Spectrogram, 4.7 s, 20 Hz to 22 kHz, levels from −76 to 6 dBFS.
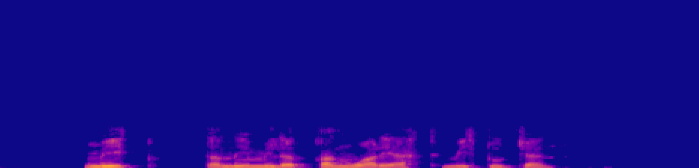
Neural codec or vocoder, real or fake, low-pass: codec, 24 kHz, 0.9 kbps, WavTokenizer, medium speech release version 2; fake; 5.4 kHz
